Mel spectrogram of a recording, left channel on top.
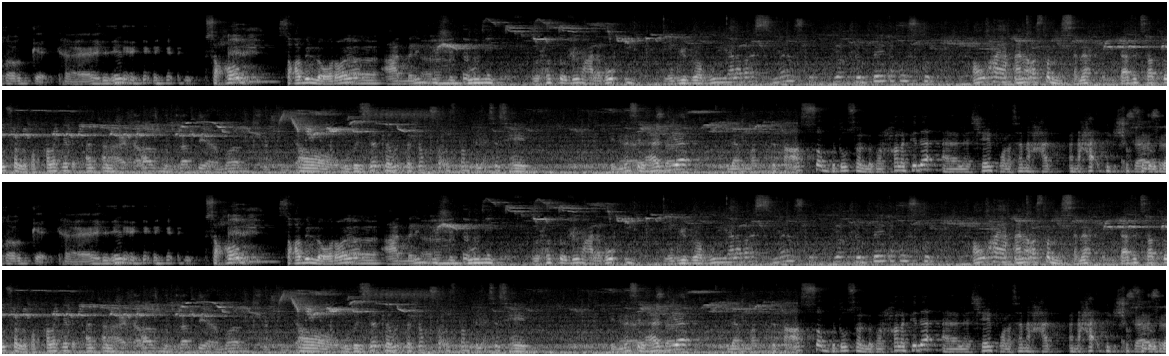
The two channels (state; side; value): identical; both; correlation 1.00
